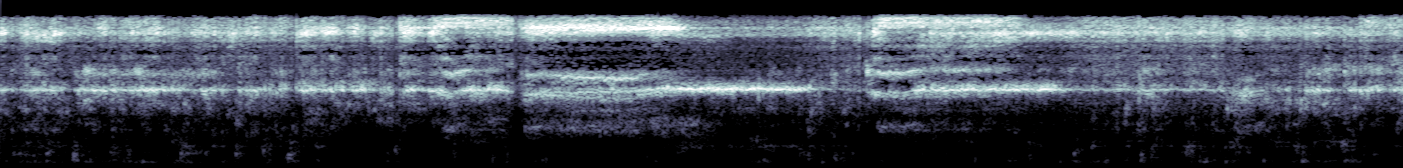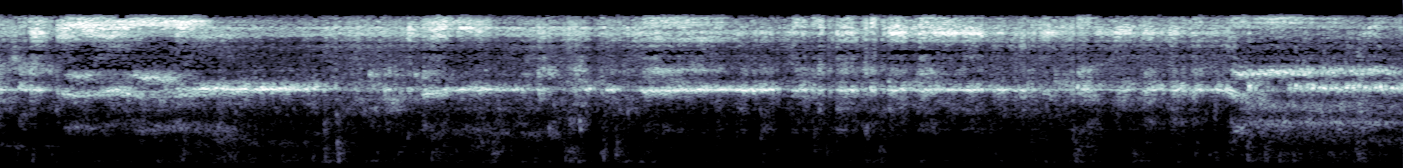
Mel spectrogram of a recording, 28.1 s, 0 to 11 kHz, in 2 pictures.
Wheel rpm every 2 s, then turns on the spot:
230, 230, 220, 230, 230, 230, 230, 220, 230, 230, 230, 240, 230, 210.
none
